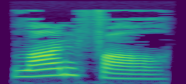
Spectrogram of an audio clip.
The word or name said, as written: launfal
